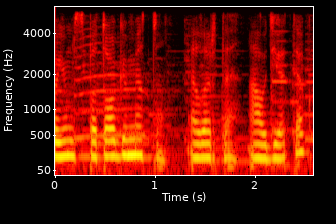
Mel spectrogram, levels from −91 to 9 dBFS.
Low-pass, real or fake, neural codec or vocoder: 5.4 kHz; real; none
